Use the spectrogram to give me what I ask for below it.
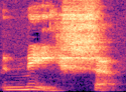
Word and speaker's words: niche: use these words and they call it niche it's not niche it's niche okay it's niche niche it's spelt like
